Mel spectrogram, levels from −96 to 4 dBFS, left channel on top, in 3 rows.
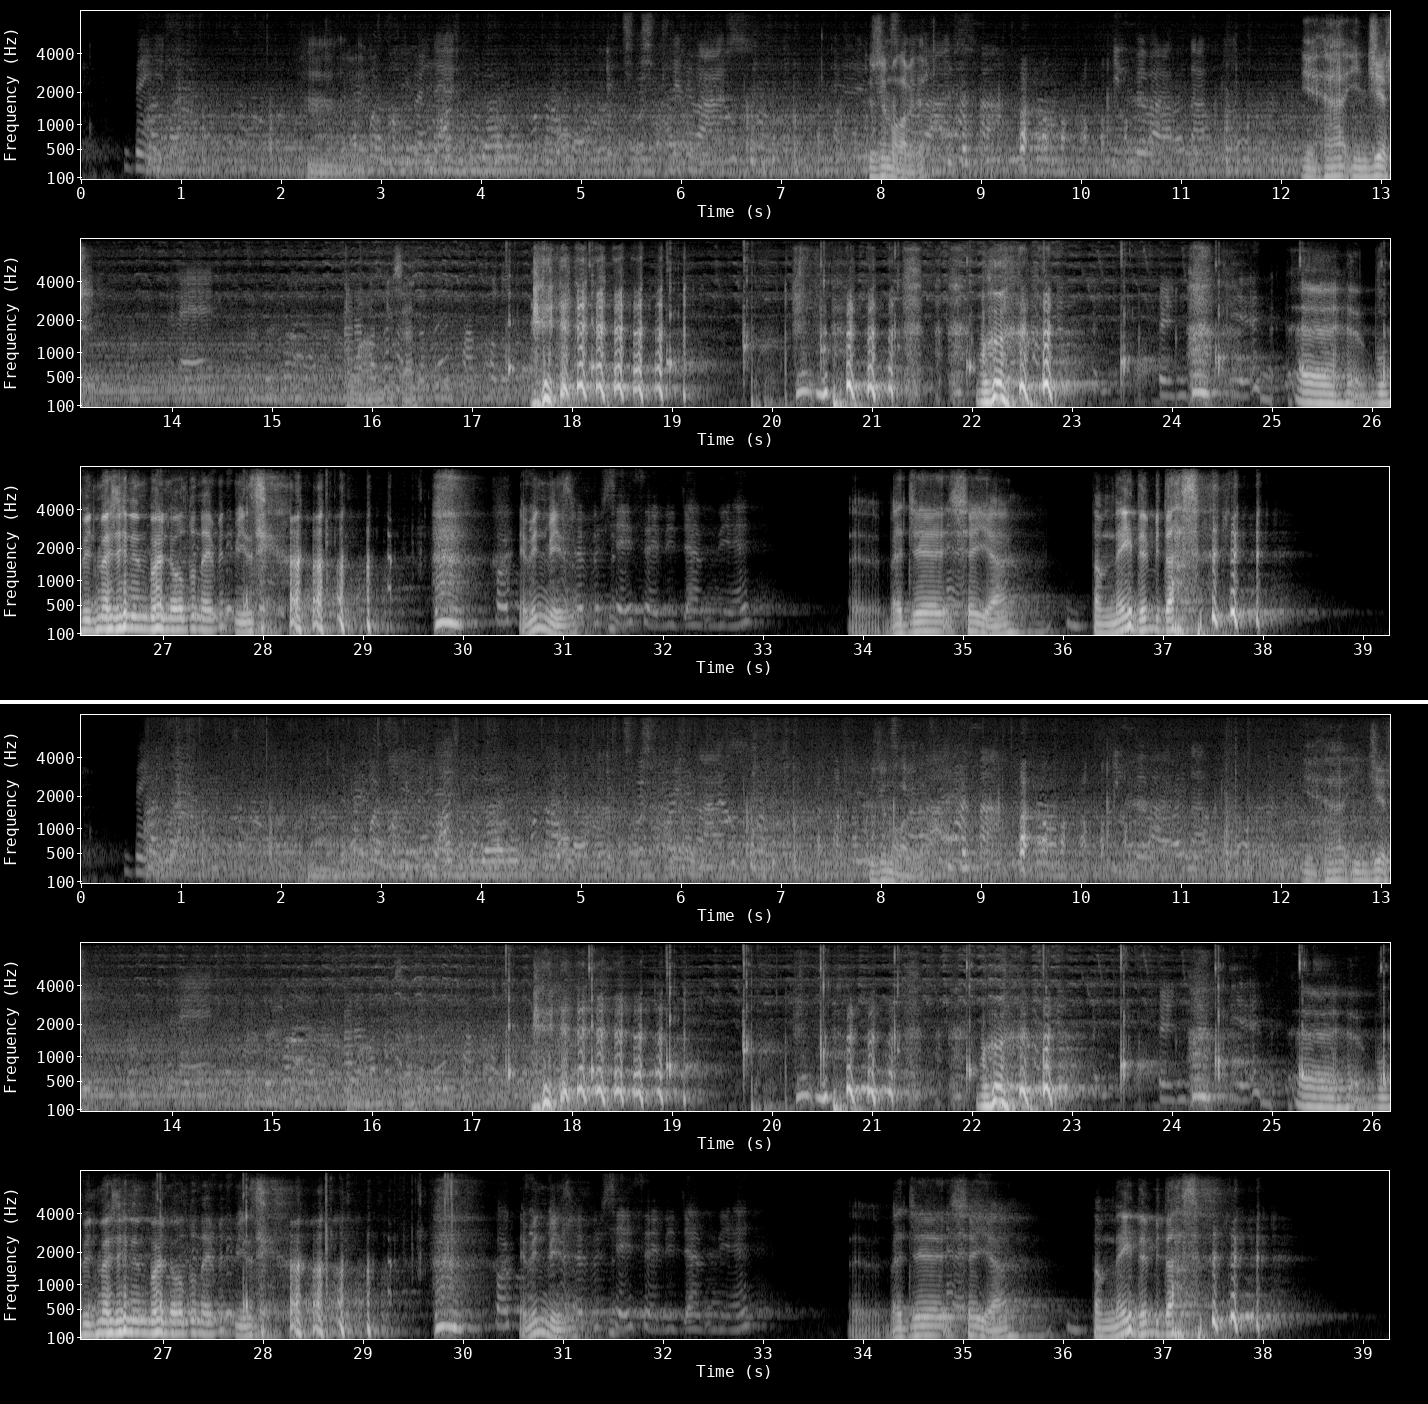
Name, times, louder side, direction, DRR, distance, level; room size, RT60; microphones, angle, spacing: voice 1, 0.4-1.0 3.3-3.8 5.2-6.7 7.5-9.0 10.3-11.7 13.9-14.4 15.7-18.1 21.8-23.0 23.3-23.4 23.9-24.9 26.5-26.6 27.2-28.4 30.3-32.9 34.8-35.0, left 2 dB, 10° left, 1 dB, 2.3 m, -45 dB
sound 1, 0.6-18.4, right 3 dB, 90° right, 1.4 m, -38 dB
voice 2, 2.3-2.9 7.9-8.5 12.2-13.2 15.7-16.4 17.6-18.9 20.2-21.5 21.8-22.8 24.2-24.4 25.2-28.8 29.7-30.1 30.6-31.1 33.9-37.8, left 4 dB, 70° left, 10 dB, 0.8 m, -24 dB
sound 2, 13.0-24.3, equal, 10° right, 4.1 m, -54 dB
sound 3, 16.8-16.9 17.2-17.6 18.1-18.5 18.8-19.3 19.7-20.1 20.5-20.8 21.2-21.3 21.6-21.7 21.9-22.3 22.7-22.8 23.4-23.9 24.3-24.6 24.8-24.9 25.3-25.6 26.1-26.5 26.9-27.3 27.8-27.9 28.2-28.3 28.6-29.0 29.3-29.9, right 3 dB, 35° right, 1.8 m, -34 dB
28.5 x 24.5 x 8.1 m, 1.2 s
head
